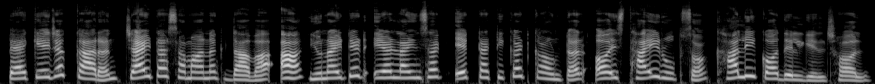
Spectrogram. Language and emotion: Maithili, neutral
